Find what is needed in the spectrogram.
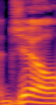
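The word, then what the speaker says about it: Jyl: Uh Jill, and that's spelled W or J Y L. And if she was Hispanic, it'd be Yel.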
